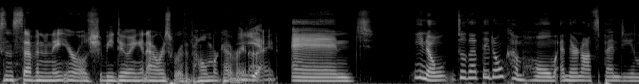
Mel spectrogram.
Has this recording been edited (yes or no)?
yes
